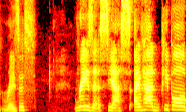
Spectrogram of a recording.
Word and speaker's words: Rayzis: so uh your last name is pronounced raisis risus yes I've had people pronounce it many different ways uh racist razor uh yeah but it's I know it's terrible uh raises is the the correct pronunciation yeah well cool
